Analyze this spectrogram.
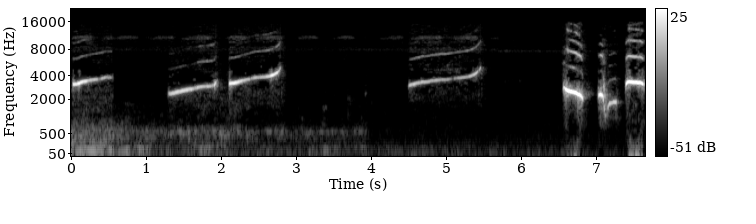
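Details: White-rumped shama song: long, clear, pure whistles rising in pitch, given singly or in pairs with pauses between, then a few sharper, varied whistled notes at the end; otherwise quiet.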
